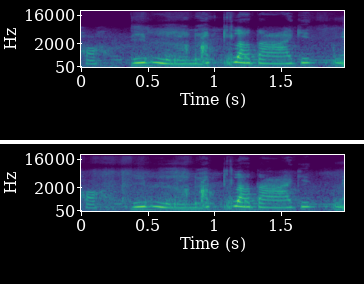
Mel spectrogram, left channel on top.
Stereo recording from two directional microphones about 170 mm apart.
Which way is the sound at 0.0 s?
15° left (ahead or behind).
